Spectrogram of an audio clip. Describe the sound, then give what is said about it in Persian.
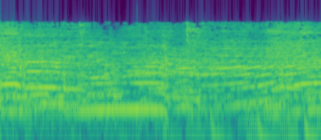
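Cows mooing loudly, with several drawn-out, tonal calls overlapping one another throughout. Some of the later moos bend downward in pitch. “بفرمایید لطفاً اعتراض گاوا رو به سیاست‌های اقتصادی گوش کنید”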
